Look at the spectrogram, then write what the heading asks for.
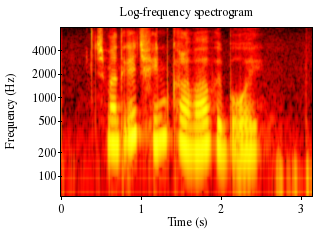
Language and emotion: Russian, neutral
